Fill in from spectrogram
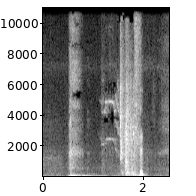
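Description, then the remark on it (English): A door swings and shuts after a dog is taken out of the room, with a sliding, scraping movement followed by a soft thud as it closes. Faint squeaks accompany the motion, and there is no talking. “The door closes. Yes, the door closes. Sorry, I was getting the dog out of the room.”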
